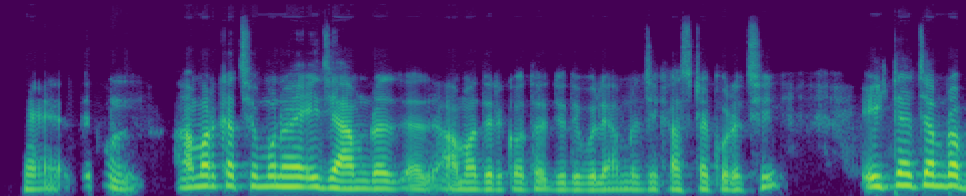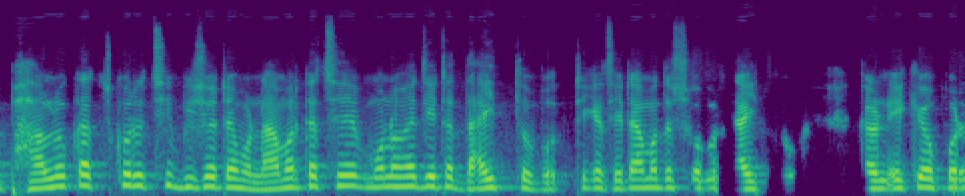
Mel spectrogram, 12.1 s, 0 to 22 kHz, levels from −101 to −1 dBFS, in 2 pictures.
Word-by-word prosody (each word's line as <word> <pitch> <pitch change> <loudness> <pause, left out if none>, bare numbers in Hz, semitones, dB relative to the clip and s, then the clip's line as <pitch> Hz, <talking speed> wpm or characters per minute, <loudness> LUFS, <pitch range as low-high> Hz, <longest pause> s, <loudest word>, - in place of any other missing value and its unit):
হ্যাঁ, 145 0 -5 0.2
দেখুন, 415 - -7 0.4
আমার 215 +2 +4
কাছে 215 0 0
মনে 205 0 +4
হয় 200 - +7
এই 195 - +2
যে 180 - +6
আমরা 160 0 -1
যে - - -13
আ - - 0 0.2
আমাদের 145 0 -1
কথা 145 +1 -4
যদি 140 -1 -4
বলি 135 0 -1
আমরা 145 -1 -7
যে 145 - -5
কাজটা 145 +2 -3
করেছি, 140 +7 -4 0.7
এইটা 205 +3 +4
যে - - +6
আমরা 215 0 +6 0.2
ভালো 165 +5 +3
কাজ 215 -1 +4
করেছি 215 -1 +1
বিষয়টা 195 0 +1
এমন 160 -3 0
না। - - +3
আমার 185 0 +2
কাছে 205 +1 0 0.2
মনে 195 +1 +2
হয় 205 - +4
যে - - +1
এটা 195 - +1
দায়িত্ববোধ, 165 -3 -1
ঠিক 180 - -7
আছে? 165 -1 -5
এটা 175 - +1
আমাদের 180 0 0
সবার 170 0 -3
দায়িত্ব। 150 0 -1 0.5
কারণ 165 0 +2
একে 170 +4 0
ওপরে 175 -1 0
175 Hz, 220 wpm, -22 LUFS, 150-200 Hz, 0.7 s, হয়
